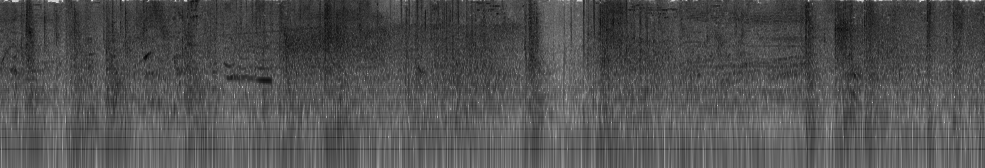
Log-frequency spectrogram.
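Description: Punches and shield blows thud.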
